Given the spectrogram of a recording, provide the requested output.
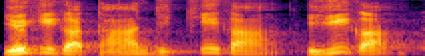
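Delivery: slow, laughing Gyeongsang dialect question; Gyeongsang accent. Retold or imitated. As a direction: drawl the Gyeongsang words out slowly through a chuckle. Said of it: "경상도 사람이 이렇게 얘기합니다".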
